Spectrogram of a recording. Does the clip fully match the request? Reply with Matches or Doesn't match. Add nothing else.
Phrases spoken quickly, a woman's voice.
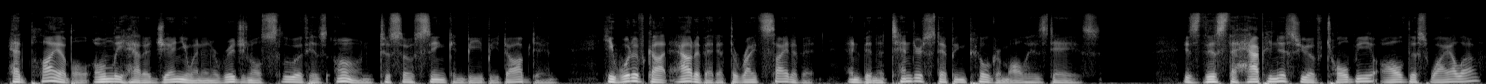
Doesn't match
